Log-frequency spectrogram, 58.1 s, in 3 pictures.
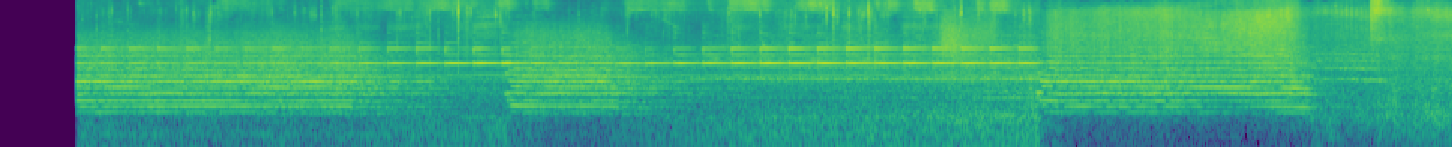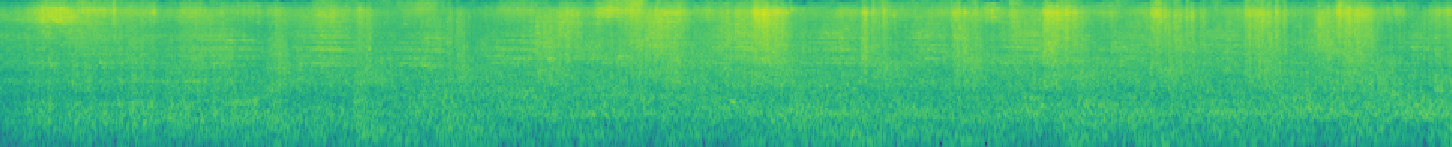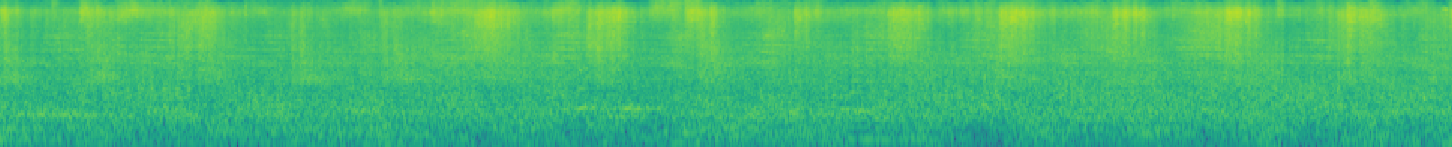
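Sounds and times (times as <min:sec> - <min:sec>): locomotive air horn blasts: 0:01.0 - 0:05.2, 0:06.7 - 0:08.6, 0:13.8 - 0:18.6
crossing bell ringing: 0:01.0 - 0:15.4, 0:21.6 - 0:26.6, 0:30.1 - 0:30.8.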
